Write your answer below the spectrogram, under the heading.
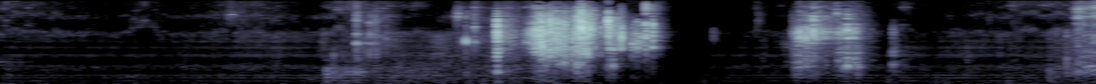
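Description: Crinkling and crunching of packaging being handled: one longer bout about two seconds in, then a short one near four seconds.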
